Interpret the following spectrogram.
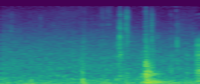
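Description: A pickup truck door being opened, its latch giving a single sharp click about one and a half seconds in, over low steady background noise.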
